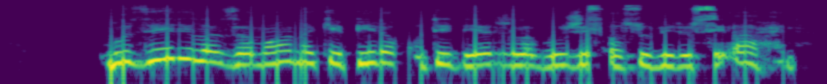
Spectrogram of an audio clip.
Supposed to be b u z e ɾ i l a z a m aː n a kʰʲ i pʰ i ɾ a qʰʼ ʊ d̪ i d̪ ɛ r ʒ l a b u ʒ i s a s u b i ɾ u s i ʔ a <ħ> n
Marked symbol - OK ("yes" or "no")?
yes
